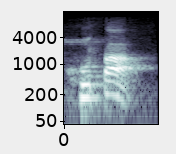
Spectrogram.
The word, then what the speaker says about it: jota: J is pronounced as khota. Jota. Khota.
